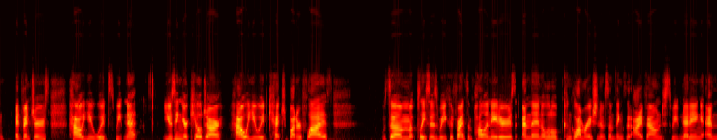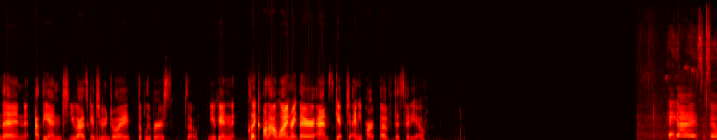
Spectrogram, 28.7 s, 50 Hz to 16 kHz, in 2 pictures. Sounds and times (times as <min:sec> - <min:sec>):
Speech: 0:00.0 - 0:06.6, 0:07.7 - 0:22.8, 0:27.7 - 0:28.6.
